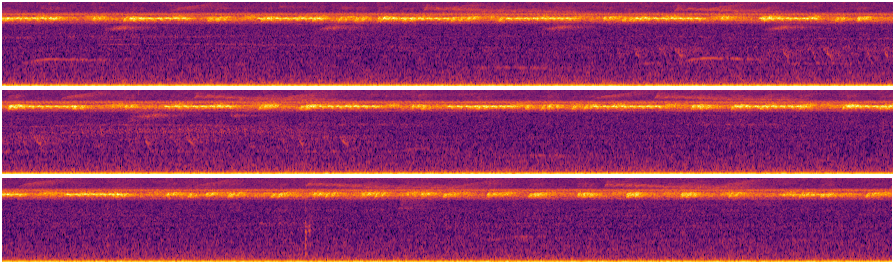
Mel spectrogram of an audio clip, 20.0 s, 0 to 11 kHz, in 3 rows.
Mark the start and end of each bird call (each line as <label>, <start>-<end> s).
Screaming Piha (Lipaugus vociferans), 0.1-10.2 s
Black-faced Antthrush (Formicarius analis), 0.5-3.0 s
Thrush-like Wren (Campylorhynchus turdinus), 4.6-10.1 s
Plumbeous Antbird (Myrmelastes hyperythrus), 6.2-8.9 s
Screaming Piha (Lipaugus vociferans), 16.9-17.5 s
